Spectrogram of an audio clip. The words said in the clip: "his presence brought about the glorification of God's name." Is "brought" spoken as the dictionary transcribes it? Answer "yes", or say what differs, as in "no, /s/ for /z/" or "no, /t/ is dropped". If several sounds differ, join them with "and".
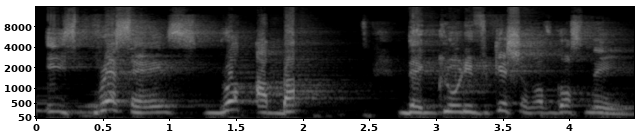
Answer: yes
